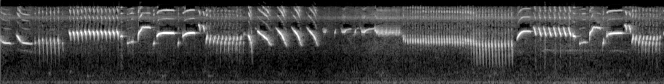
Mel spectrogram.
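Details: Canary in full song as a tutor for young birds: buzzy trills, swooping whistles, a long descending rolled note and fast chirp runs, delivered without pause.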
